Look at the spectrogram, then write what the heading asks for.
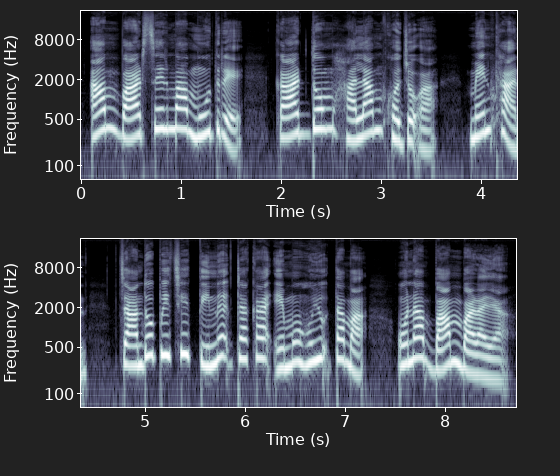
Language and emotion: Santali, neutral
